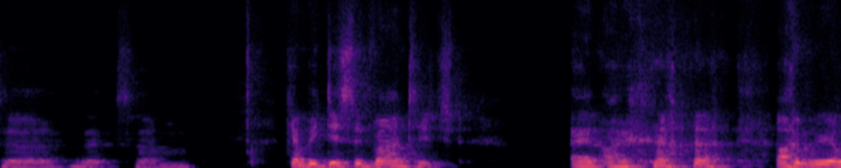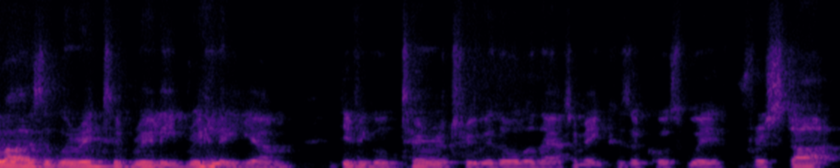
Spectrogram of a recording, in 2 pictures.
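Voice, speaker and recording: Mellow-voiced male lecturer, echoey room. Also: medium pitch. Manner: rambling, thinking aloud with many fillers and restarts. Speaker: university lecturer. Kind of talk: online workshop lecture.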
